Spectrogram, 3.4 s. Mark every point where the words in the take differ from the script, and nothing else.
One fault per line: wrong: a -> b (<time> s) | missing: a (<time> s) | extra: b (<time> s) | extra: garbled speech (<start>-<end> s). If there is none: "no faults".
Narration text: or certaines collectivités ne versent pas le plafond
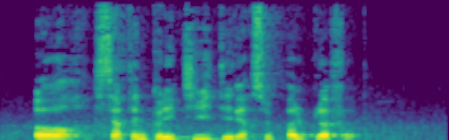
missing: ne (1.8 s)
